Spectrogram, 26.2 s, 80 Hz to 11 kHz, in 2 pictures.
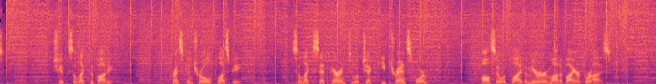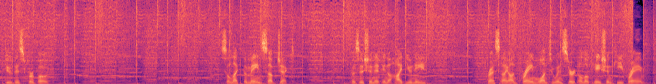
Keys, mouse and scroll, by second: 0.9 p, 1.3 p, 3.0 click, 3.3 click, 3.7 g, 7.9 click, 8.9 click, 10.0 g, 10.8 click, 11.9 g, 12.4-13.1 scroll down 2, 13.1 click, 13.8 shift+click, 15.3 ctrl+p, 16.3 click, 16.6 click, 17.3 shift+middle click, 17.3 click, 17.3-17.9 scroll up 2, 17.3 g, 19.6 i, 23.3 click.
